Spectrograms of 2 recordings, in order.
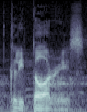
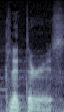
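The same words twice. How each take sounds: First: It is said with the Filipino pronunciation. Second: It is said with a non-Filipino pronunciation. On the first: "We Filipinos call it clitoris" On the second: "I have to learn how to pronounce it as clitoris"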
